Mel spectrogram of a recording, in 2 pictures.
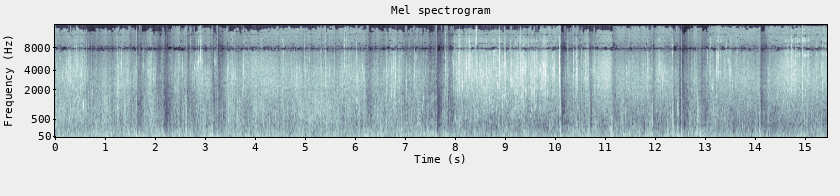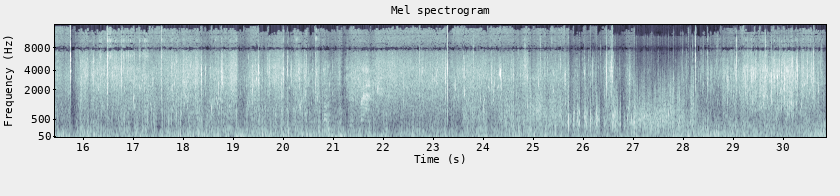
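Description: Gusty wind buffeting the microphone, with choppy water lapping around a kayak.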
